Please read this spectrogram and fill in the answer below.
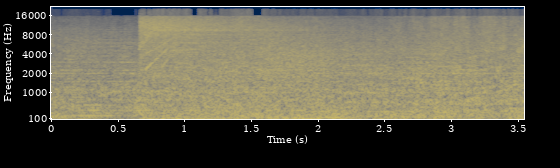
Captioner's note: energy warbling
